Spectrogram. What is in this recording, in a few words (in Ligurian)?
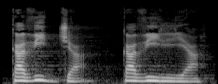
"caviggia caviglia", dialettu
